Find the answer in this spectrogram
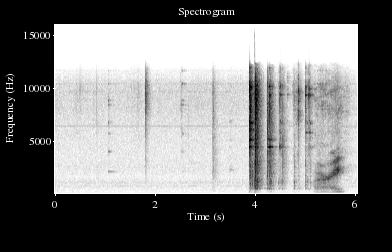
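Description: Small hard objects handled on a table: a couple of faint ticks, then about four seconds in a quick run of sharp clicks and knocks, followed near the end by a short sound that rises in pitch.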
